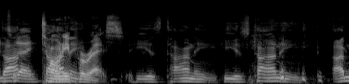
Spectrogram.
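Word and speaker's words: Tany: It's Tani. It's not Tony. It's not Tony. His name is not Tony Perez. It's not. How does he introduce himself even today? Tony Perez. He is Tani.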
